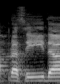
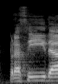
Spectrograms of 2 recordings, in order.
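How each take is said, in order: The two takes are said the same way.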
